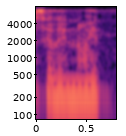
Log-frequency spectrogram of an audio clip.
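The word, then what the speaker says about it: solenoid: dililit seperti ini contohnya selenoid ya bacanya adalah selenoid contohnya ya kawat yang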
